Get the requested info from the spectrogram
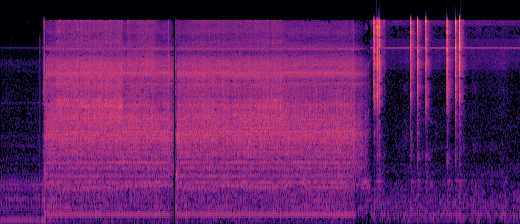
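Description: Shoptask lathe-mill combo running a light cutting pass on the steam-engine crosshead's outside diameter: a steady mechanical whirr with a low hum starts about a second in, breaks off for an instant midway and stops a few seconds before the end. Several sharp clicks follow.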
